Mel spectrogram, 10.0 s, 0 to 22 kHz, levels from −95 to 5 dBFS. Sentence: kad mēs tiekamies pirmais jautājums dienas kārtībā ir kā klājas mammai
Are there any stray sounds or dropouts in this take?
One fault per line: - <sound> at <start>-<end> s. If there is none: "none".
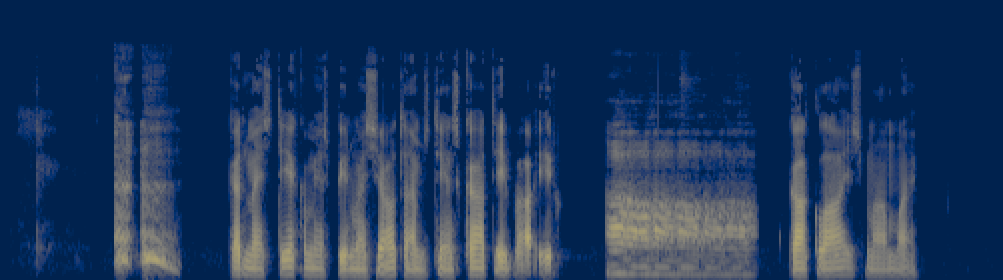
- throat clearing at 1.1-1.8 s
- laugh at 6.0-7.6 s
